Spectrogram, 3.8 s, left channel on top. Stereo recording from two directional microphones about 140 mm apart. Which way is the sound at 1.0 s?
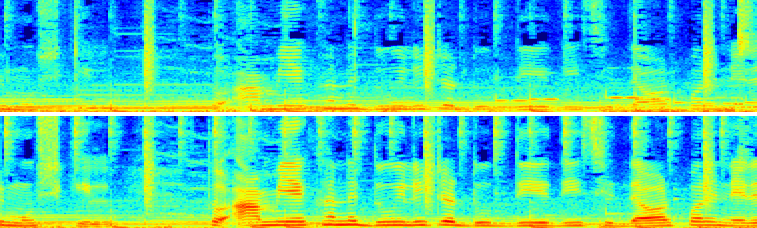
85° right.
